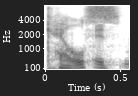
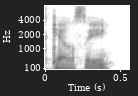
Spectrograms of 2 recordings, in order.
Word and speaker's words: Kelce: It's like Travis Kelce saying, no, it's actually pronounced Kels. – And everyone just like no. thought about it for a minute. Went, no, it's Travis Kelce.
